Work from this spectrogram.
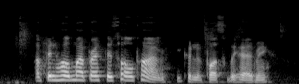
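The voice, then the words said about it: Australian accent. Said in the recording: “If you can't tell by the accent, you're silly ... from Down Under”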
